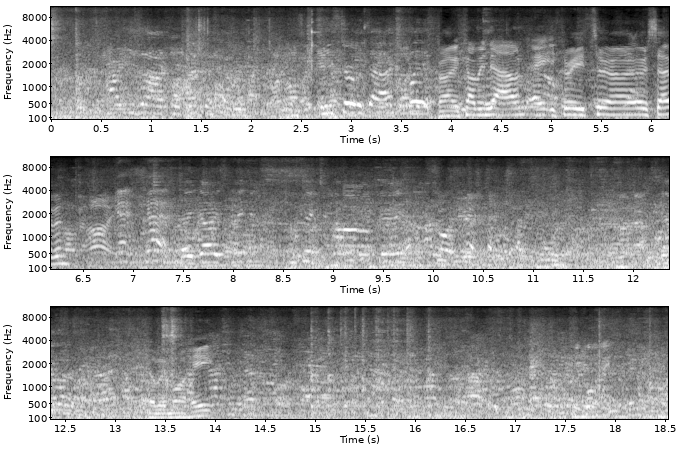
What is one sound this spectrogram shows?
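Many people talk at once in a busy room.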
